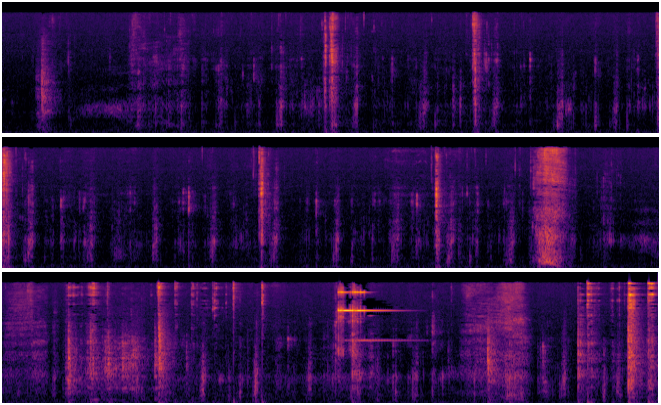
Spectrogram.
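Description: Close-up chewing and lip-smacking of chewy straw-fire-grilled long-arm octopus bitten off a wooden chopstick: a run of small wet clicks and smacks, with one louder smack a little past halfway. A brief bell-like ding sounds near the end.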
